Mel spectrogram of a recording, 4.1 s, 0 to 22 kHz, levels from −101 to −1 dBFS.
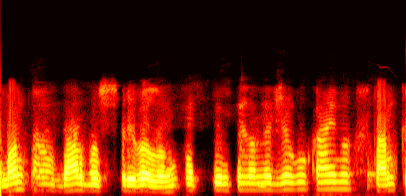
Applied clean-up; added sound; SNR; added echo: neural mask model Resemble Enhance denoiser.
